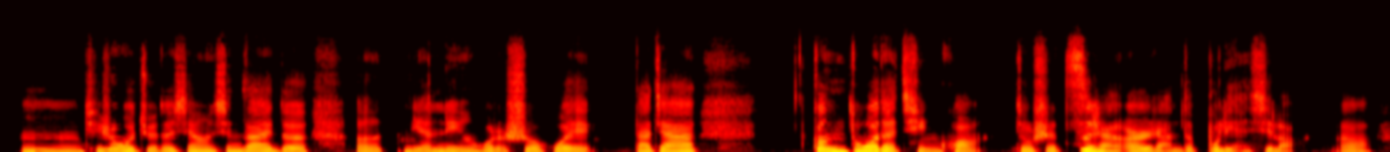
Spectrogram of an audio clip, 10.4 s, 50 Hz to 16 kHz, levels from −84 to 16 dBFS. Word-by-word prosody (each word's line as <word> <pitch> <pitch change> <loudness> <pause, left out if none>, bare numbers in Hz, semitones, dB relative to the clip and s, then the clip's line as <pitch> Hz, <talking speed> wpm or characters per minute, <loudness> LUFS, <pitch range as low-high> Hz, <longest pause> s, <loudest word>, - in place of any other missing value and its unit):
嗯， 220 -7 -4
其 325 +10 -5
实 410 - -1
我 310 - +3
觉 185 -2 -5
得 240 +5 -1
像 290 +1 -1
现 300 +1 -3
在 335 -3 +2
的 195 -6 0 0.3
呃 170 - -2 0.2
年 185 +2 -1
龄 195 -1 -1
或 205 - -1
者 - - -4
社 205 -4 -1
会， 200 +6 -1 0.3
大 255 -1 0
家 290 +3 +3 0.9
更 380 - +6
多 370 - +7
的 295 - +5
情 180 -3 -5
况 190 -1 -2 0.2
就 215 0 -1
是 195 -2 -2
自 385 - +4
然 210 -6 +3
而 185 -1 +2
然 170 -3 -4
地 175 +2 -5
不 195 - -1
联 165 -3 -3
系 165 - -5
了。 - - -5 0.3
啊 - - -6
215 Hz, 205 characters per minute, -23 LUFS, 190-290 Hz, 0.9 s, 多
